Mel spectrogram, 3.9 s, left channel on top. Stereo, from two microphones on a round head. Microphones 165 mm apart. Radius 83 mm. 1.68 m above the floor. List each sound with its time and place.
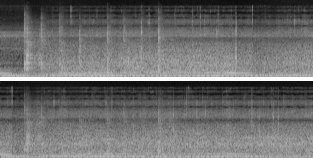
0.3 s running footsteps: 35° left (ahead or behind), 4 m; by 2.1 s 45° left (ahead or behind), 3.5 m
